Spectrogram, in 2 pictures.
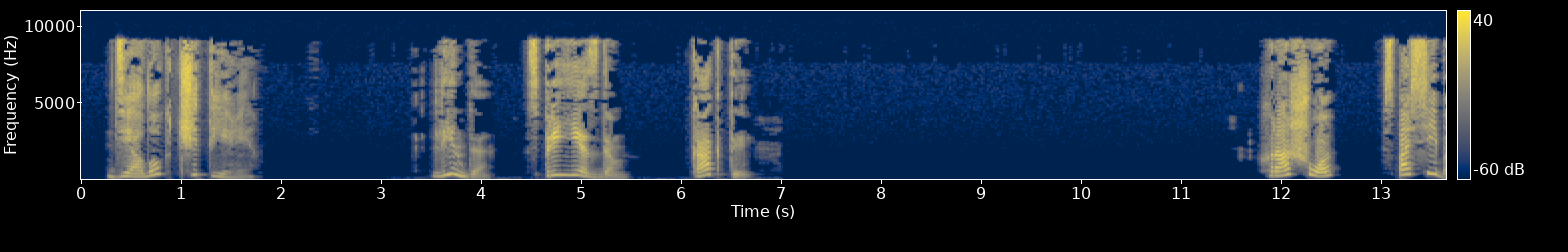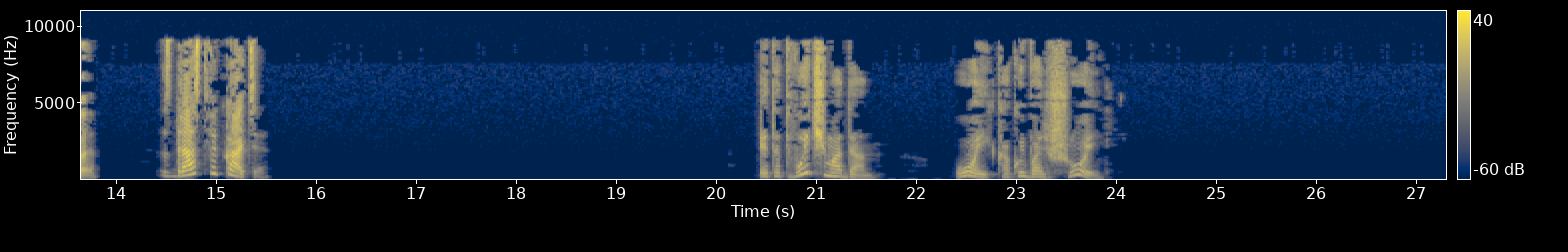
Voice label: dialog, russian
